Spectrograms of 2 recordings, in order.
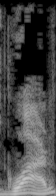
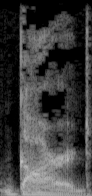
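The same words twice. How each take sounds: First: A w sound follows the g. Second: No w sound follows the g. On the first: The speaker calls it wrong. "no es guard" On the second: The speaker calls it right. "Lo mismo que UA"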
